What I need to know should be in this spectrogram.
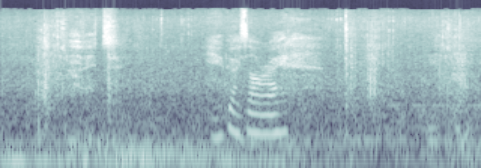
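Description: A young woman speaks briefly and calmly.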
